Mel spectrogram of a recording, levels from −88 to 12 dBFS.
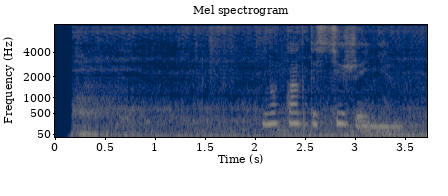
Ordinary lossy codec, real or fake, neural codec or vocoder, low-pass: none; fake; codec, 16 kHz, 4 kbps, FunCodec, trained on Chinese and English, 50 frames a second; none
